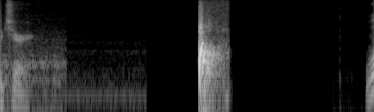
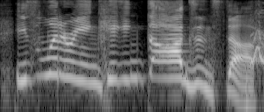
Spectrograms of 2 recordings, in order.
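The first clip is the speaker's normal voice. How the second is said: mock outrage; 8 semitones higher, 3 dB louder than usual. A narrator's reading. Outraged narration of crimes.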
